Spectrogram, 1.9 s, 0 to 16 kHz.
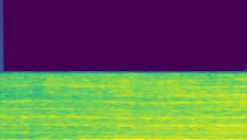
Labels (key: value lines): label: anthrophony, boat engine
recorder: SoundTrap 500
